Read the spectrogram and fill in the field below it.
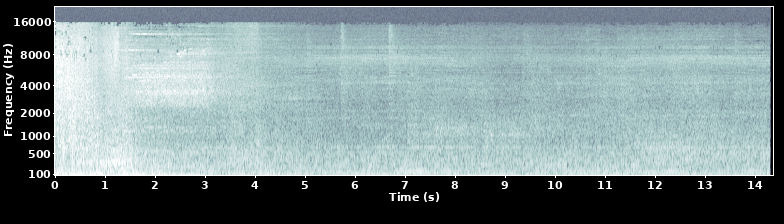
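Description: Triumphant game music plays softly.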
